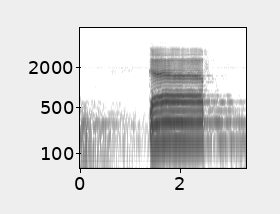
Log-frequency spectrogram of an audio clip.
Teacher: जुबान की जड़ और तालू के सख्त हिस्से से अदा होता है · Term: काफ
